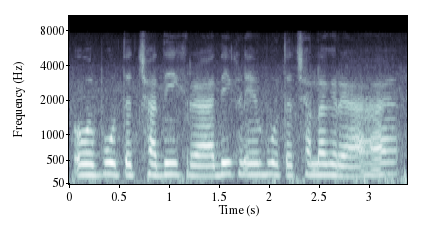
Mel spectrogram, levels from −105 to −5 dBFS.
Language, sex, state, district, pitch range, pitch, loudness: Hindi, female, Haryana, Rohtak, 200-225 Hz, 215 Hz, -16 LUFS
